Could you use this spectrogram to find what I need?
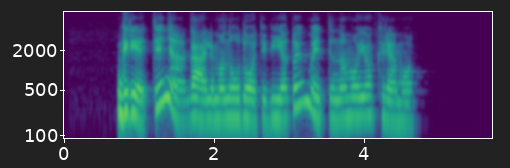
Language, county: Lithuanian, Utena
